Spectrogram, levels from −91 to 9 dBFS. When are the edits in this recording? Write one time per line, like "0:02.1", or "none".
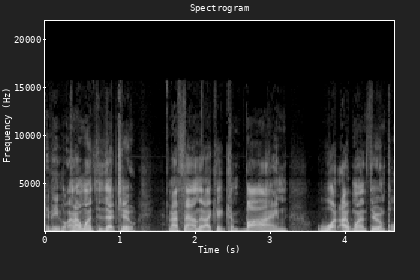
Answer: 0:01.5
